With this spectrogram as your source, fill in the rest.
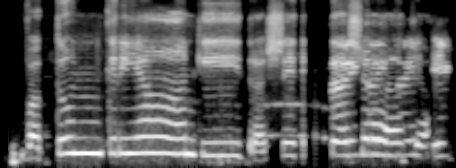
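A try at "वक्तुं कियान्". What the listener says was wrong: नहीं, एक मिनट, क्रियान नहीं, कियान, कियान, कियान,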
